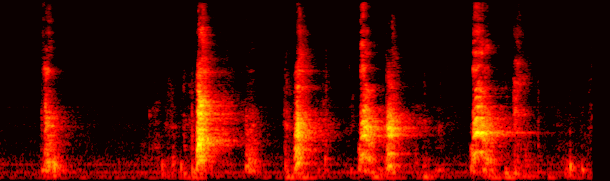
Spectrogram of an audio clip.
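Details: Siberian husky indoors trying to wake up a resting cat, which fends the dog off; a series of six sharp barks spaced about a second apart, some with a short growly tail.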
